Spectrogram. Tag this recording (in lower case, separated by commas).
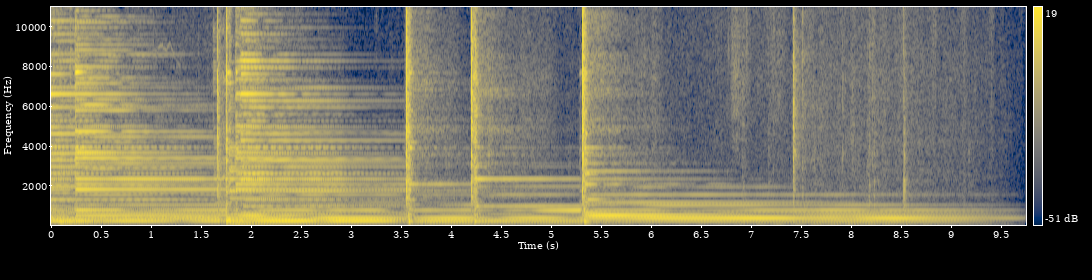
music, acoustic guitar, musical instrument, plucked string instrument, guitar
